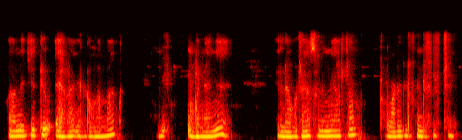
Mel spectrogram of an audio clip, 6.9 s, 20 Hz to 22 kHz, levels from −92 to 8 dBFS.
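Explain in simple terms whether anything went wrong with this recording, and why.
Something did go wrong, and it lasts the whole clip. The speech sounds muffled and hoarse, as if heard through a thin wall. Nothing is left above 8.5 kHz, so the crisp, airy top of the sound is gone and everything feels dull. The cause is likely Opus compression pushed very hard. When squeezed this far, the encoder switches to a mode built only for speech. That mode keeps the core of the sound and throws away the rest.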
